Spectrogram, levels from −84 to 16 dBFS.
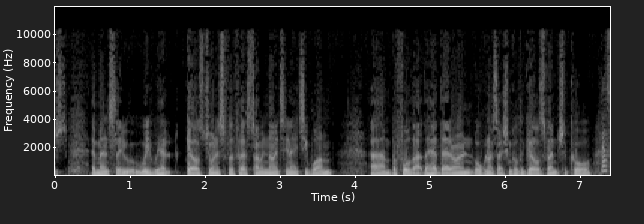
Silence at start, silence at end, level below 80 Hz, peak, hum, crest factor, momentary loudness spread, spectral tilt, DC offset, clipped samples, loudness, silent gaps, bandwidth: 0 s; 0 s; -54 dBFS; -10 dBFS; none; 14 dB; 4 LU; -7 dB/octave; under 0.1%; under 0.1%; -24 LUFS; none; 10.5 kHz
